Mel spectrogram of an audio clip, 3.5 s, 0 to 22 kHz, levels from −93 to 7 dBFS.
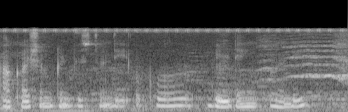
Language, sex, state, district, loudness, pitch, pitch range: Telugu, female, Telangana, Karimnagar, -15 LUFS, 230 Hz, 210-245 Hz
